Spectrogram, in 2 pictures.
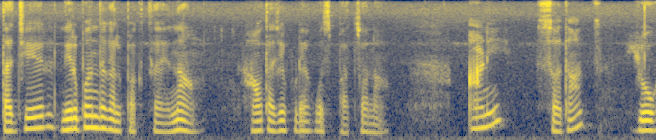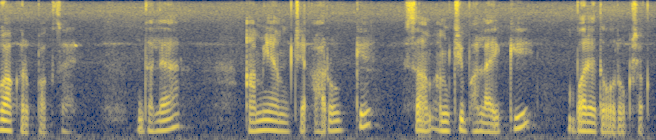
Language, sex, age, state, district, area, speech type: Goan Konkani, female, 45-60, Goa, Canacona, rural, spontaneous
